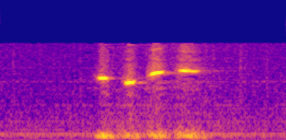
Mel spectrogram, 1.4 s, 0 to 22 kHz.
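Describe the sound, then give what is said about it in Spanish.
A signal whistle that a group of friends in Guastatoya, Guatemala used to call one another: four short whistled notes in quick succession, the later ones slightly higher, over a faint low hum. “Nosotros teníamos una forma de comunicarnos con los amigos allá en Guastatoya, en Guatemala. Y éramos 3 o 4 que usábamos el mismo silbido.”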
